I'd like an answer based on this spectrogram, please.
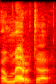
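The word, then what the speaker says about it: omertà: Well, Larry insists on rolling the R.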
